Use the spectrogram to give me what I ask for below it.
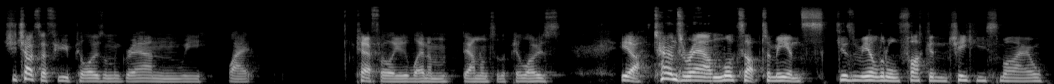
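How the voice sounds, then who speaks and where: A young man with a slightly high voice chats casually on a podcast. He tells a funny story with swearing and bursts of laughter. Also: steady tone, moderate pace. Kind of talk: casual chat.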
